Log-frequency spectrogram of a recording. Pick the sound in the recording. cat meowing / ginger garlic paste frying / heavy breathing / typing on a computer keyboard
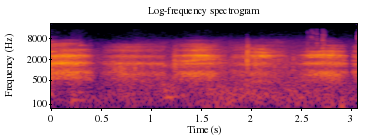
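heavy breathing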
